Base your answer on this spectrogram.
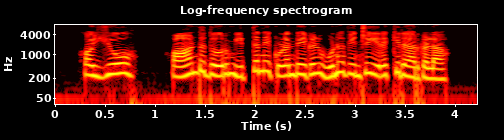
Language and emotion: Tamil, sad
